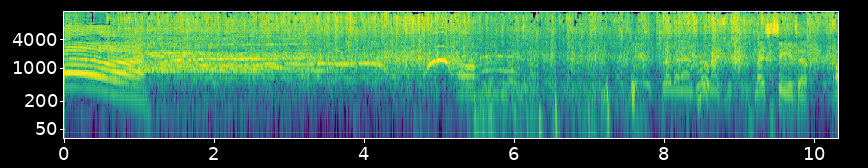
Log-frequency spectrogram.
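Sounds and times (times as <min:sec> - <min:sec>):
person whooping: 0:00.0 - 0:04.2, 0:04.8 - 0:06.3
studio audience cheering and clapping: 0:00.0 - 0:10.3
speech: 0:09.2 - 0:10.3.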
